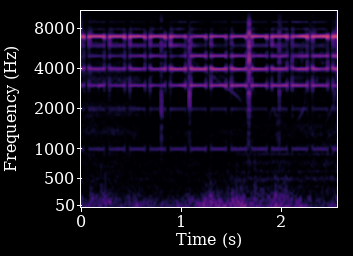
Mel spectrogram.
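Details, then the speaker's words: MJX Bugs 3 Mini drone with its battery being removed: a rapid string of high, evenly spaced beeps, about seven a second, over handling noise. Warning that the drone has lost connection to the transmitter. "As you can see, when you lose connection to the transmitter, battery beeps."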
